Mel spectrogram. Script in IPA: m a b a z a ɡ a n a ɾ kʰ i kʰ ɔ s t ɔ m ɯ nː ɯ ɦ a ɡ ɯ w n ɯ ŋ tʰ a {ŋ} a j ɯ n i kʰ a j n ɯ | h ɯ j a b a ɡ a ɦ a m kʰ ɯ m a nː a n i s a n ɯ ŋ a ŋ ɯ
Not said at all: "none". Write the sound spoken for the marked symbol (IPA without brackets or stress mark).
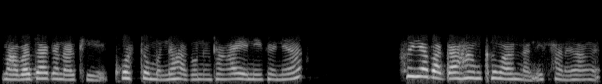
ŋ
